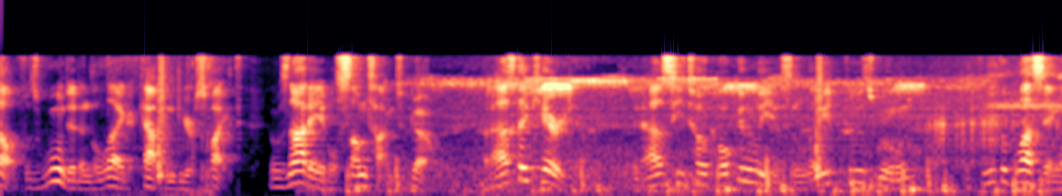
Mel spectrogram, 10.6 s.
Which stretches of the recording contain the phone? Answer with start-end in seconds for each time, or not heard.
not heard.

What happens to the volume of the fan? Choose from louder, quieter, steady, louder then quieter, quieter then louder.
louder.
